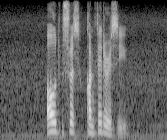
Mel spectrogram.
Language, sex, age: English, male, 19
